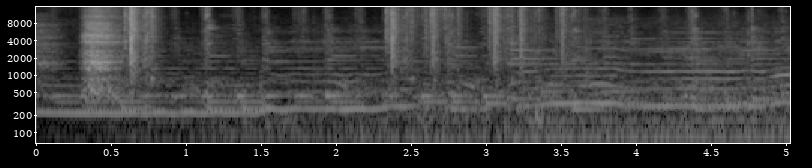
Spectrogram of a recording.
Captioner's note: crew chattering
